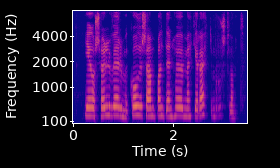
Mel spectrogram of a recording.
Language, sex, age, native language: Icelandic, female, 40-49, Icelandic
